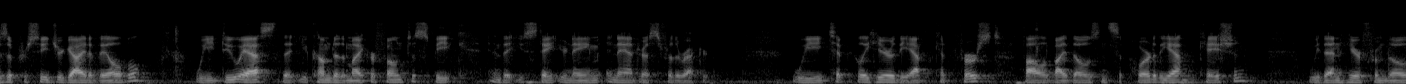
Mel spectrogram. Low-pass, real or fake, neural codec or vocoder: 7.2 kHz; real; none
